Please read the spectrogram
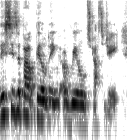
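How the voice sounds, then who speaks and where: The speaker is a woman. She has a dark, mellow tone. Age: 30s. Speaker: remote career coach. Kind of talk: webinar presentation. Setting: live webinar. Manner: animated.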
